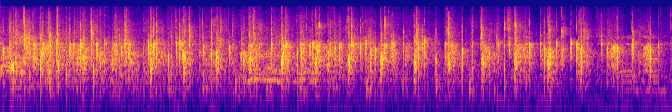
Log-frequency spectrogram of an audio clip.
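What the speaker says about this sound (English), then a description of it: "A big round of applause for our guests." Steady, dense applause from an audience at a British Psychological Society and Icarus Project event at Bluestockings, loud and continuous throughout with no break.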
